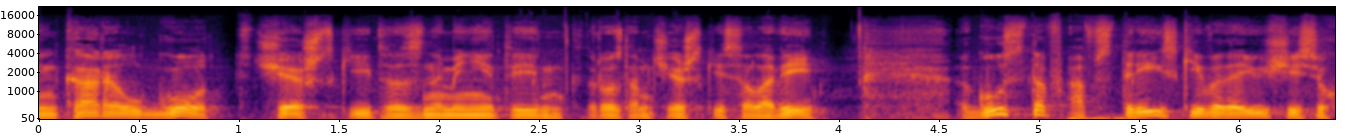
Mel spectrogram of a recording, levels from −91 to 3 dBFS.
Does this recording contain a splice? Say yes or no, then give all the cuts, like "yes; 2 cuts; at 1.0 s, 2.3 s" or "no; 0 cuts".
yes; 3 cuts; at 1.7 s, 2.9 s, 5.1 s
